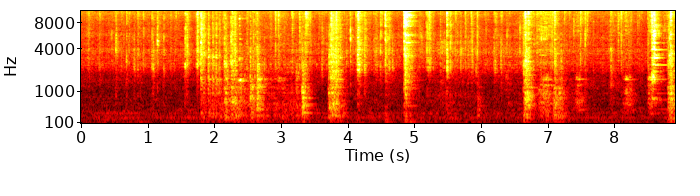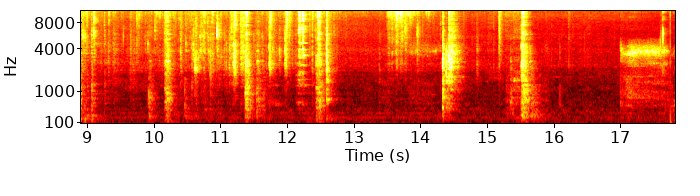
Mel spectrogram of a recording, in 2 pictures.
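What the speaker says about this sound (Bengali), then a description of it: "মাছ ভাজা হয়ে গেল, এবারে তুলে নেব।" Fried fish lifted out of a pan of hot refined oil with a metal utensil: repeated sharp clinks and scrapes against the pan over a steady low sizzle, close and moderately loud, with no talking.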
